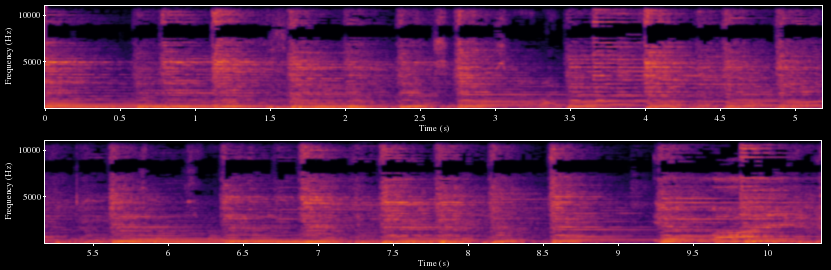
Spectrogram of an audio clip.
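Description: Acoustic guitar strummed in a steady rhythm of chords, a song's opening played solo.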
